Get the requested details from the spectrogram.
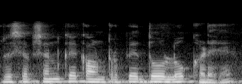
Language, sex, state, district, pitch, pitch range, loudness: Hindi, male, Telangana, Hyderabad, 120 Hz, 115-125 Hz, -13 LUFS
